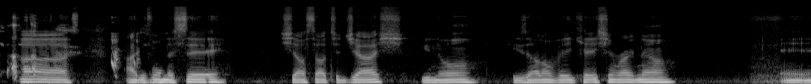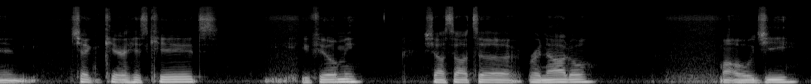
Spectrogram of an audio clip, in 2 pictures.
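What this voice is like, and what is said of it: Put-on accent, strained. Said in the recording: “I can't do that accent for too long. That shit hurts.”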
